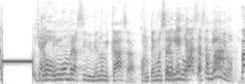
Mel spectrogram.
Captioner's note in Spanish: Bip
